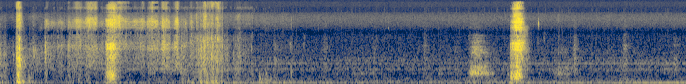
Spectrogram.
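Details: Male sneezing: sharp explosive bursts with soft breaths between, over a low room hum; a series of sneezes.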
